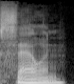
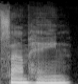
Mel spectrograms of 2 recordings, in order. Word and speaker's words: Samhain: We have Samhain, not Samhain.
